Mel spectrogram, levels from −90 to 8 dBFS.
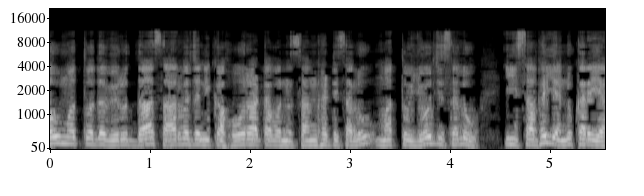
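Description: Throughout the speech the treble sounds synthetic. The top of the spectrum stops at about 11.1 kHz, and the sibilants have a gritty, metallic quality. This is likely HE-AAC compression at a very low rate, which fits something near 12 kbps. Only the lower band is coded; the upper band is rebuilt by copying lower content upward and shaping it with a coarse envelope. Its harmonics therefore do not line up with the real ones, and the codec damage is heavy.

At 0.48 s there is pre-echo: a short burst of hiss, about 15 ms long, arrives just ahead of a sharp attack. The transform codec spreads its quantisation noise across a whole block. When the onset sits late in that block, noise sized for the loud part also fills the quiet gap before it. The attack loses its crispness and sounds smeared, with a brief noisy lead-in.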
